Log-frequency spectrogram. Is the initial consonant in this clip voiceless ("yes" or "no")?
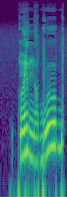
yes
